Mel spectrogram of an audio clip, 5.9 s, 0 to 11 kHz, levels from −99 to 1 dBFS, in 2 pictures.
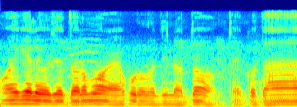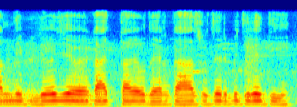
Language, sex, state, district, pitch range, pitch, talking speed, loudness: Chakma, male, Tripura, Unakoti, 95-105 Hz, 100 Hz, 190 wpm, -17 LUFS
